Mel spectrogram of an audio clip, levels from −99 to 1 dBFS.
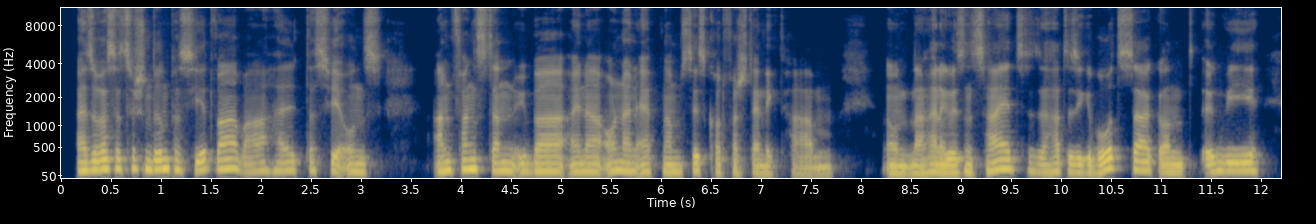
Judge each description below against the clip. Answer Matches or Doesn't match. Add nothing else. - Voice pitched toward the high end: Doesn't match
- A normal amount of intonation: Matches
